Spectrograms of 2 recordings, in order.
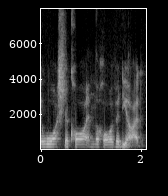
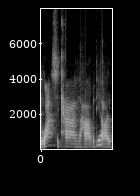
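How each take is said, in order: First: A New York accent with rounded 'aw' vowels. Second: A Boston accent with broad 'ah' vowels. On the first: "New Yorkers say aw" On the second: "Boston people say ah"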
